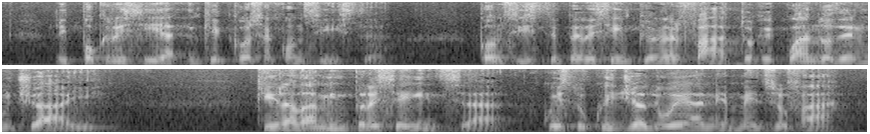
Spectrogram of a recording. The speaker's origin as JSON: {"language": "Italian", "region": "Calabria", "country": "Italy", "said": "Io sono calabrese, come si sente dall'accento"}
